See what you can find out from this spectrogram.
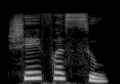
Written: ಶೇಫಸ್ಸು

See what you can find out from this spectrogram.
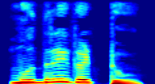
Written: ಮುದ್ರೆಗಟ್ಟು

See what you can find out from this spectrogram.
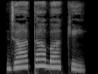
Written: ಜಾತಾಬಾಕಿ

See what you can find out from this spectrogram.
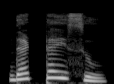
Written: ಥಟ್ಟೈಸು

